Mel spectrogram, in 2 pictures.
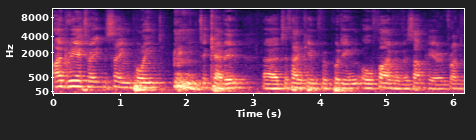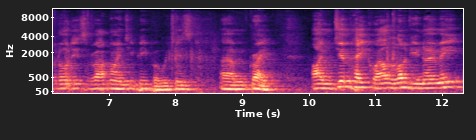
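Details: Adult man speaking; Normal fluent speech.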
